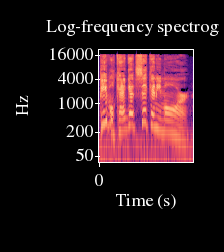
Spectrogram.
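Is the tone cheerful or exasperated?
cheerful. It sounds cheerful, like good news.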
